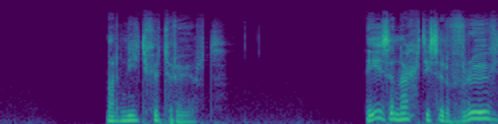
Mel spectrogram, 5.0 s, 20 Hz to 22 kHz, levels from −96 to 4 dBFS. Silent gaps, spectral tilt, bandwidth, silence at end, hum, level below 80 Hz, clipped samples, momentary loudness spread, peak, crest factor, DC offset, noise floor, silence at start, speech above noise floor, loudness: none; -3.5 dB/octave; 15.5 kHz; 0 s; none; -60 dBFS; under 0.1%; 17 LU; -12 dBFS; 22 dB; under 0.1%; -90 dBFS; 1.05 s; 57 dB; -31 LUFS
